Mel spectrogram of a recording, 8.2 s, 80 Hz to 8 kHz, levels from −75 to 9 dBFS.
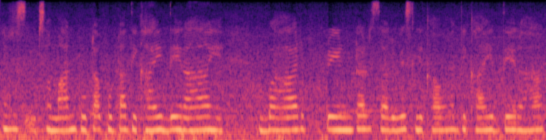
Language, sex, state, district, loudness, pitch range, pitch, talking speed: Hindi, female, Madhya Pradesh, Dhar, -10 LUFS, 225-235 Hz, 230 Hz, 125 wpm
